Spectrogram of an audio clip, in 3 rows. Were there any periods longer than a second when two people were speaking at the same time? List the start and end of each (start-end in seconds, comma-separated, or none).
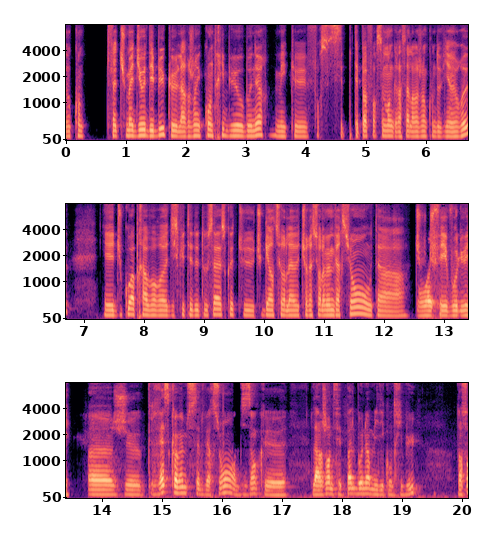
none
